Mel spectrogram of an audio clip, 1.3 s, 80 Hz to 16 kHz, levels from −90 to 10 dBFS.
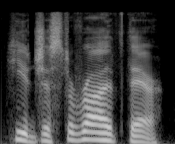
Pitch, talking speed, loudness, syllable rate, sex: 165 Hz, 230 wpm, -15 LUFS, 6.8 syllables/s, female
